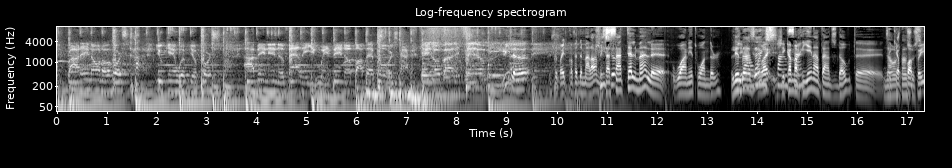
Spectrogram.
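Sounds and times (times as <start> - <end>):
pop song performed live on stage by a band: 0.0 - 11.3
speech: 1.3 - 3.2, 3.8 - 6.5, 9.1 - 17.3.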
